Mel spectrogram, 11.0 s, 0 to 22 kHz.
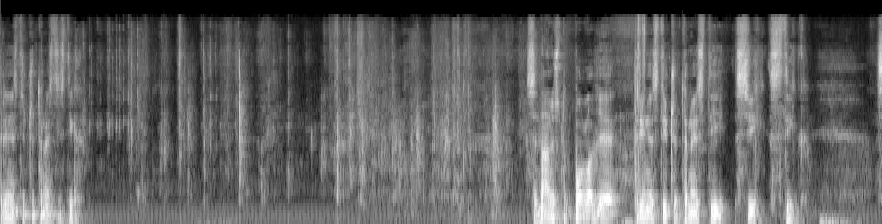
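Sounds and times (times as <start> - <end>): pages flicking and rustling: 0.8 - 7.4.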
